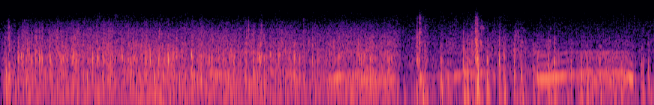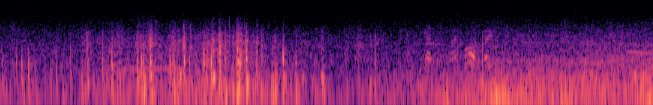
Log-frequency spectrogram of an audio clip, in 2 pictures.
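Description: A herd of steers being driven by riders: a dense patter of hoofbeats over a noisy rush, with several drawn-out cattle bawls in the middle.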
